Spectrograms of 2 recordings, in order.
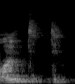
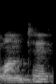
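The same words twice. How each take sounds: First: The ending is a single consonant, no extra syllable. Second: The ending is an extra syllable with a vowel. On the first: The speaker calls it wrong. "You don't say wanted" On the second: The speaker calls it right. "You say wanted and needed"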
